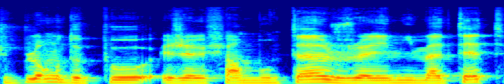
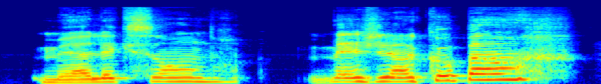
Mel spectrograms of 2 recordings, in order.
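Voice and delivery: put-on slow, pitched-up, slightly embarrassed, awkward tone; 7 semitones higher, 4 dB louder than usual. Retelling what a girl from his class answered him, imitating an embarrassed, smiling reply. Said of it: "un peu gênée mais avec le sourire quand même".

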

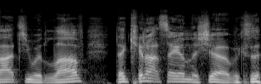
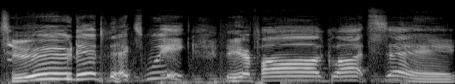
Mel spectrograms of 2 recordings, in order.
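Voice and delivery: really slow, stretched-out, drawn-out, pitched-up delivery; 8 semitones higher than usual. Podcast host throws the sign-off to klotz with a warning, really slow. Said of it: "I'm going to do it really slow".

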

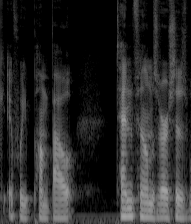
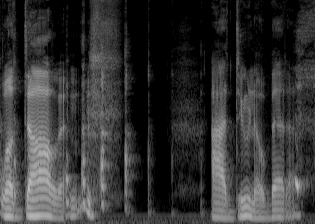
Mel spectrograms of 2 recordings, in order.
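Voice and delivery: raised, exaggerated Southern belle voice; 2 semitones higher, 7 dB louder than usual. Pointing out a voice that sounds like a big Southern lady, doing Blanche Devereaux voice. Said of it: "Blanche Devereaux".

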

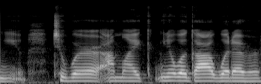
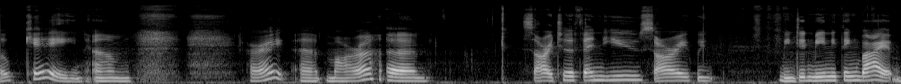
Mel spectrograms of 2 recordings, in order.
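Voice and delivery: plain

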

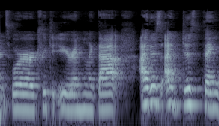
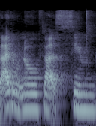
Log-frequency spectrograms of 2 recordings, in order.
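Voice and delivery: ordinary delivery

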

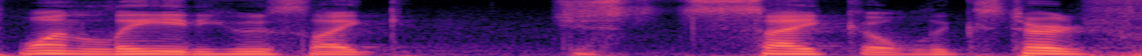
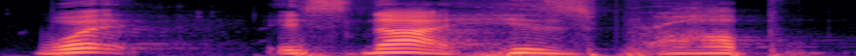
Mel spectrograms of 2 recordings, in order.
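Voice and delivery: put-on yelling, higher pitched; 5 semitones higher, 4 dB louder than usual. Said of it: "he yelled at him".

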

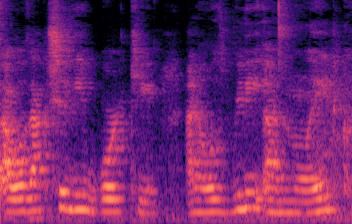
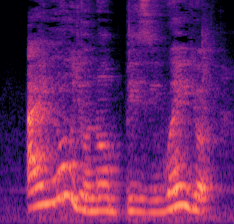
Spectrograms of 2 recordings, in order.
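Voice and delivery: mock firm, stern, serious no-joke tone; 3 semitones higher than usual. Retelling a caller's reply after being told she was busy: imitating a stern voice. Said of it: "His voice was quite stern".

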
